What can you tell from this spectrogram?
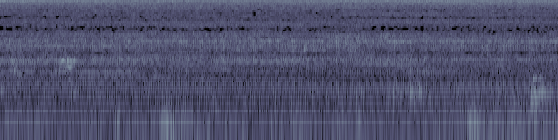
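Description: A steady mechanical hum with two dull low thumps, one about two seconds in and one near the end, and faint muffled voices.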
